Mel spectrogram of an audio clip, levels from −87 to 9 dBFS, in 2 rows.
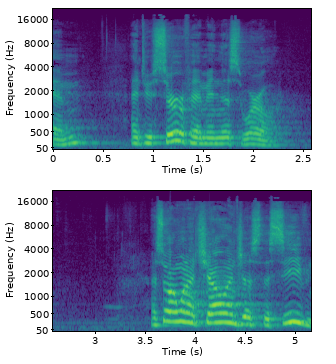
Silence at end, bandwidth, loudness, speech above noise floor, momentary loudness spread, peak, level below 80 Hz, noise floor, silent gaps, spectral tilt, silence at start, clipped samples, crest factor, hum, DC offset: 0 s; 17.5 kHz; -13 LUFS; 38 dB; 14 LU; 0 dBFS; -56 dBFS; -51 dBFS; none; -4 dB/octave; 0 s; under 0.1%; 14 dB; none; under 0.1%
